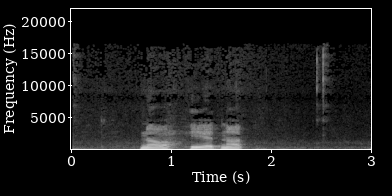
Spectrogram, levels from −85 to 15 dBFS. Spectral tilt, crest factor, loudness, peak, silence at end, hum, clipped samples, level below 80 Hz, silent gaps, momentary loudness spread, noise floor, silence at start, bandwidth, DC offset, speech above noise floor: -7.5 dB/octave; 16 dB; -16 LUFS; -2 dBFS; 1.05 s; none; under 0.1%; -48 dBFS; none; 24 LU; -46 dBFS; 0.05 s; 16.5 kHz; under 0.1%; 32 dB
